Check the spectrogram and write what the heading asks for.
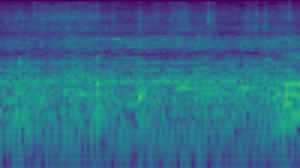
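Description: Tissue paper and a foil gift bag rustling and crinkling as a present is pulled out of the bag, with music playing in the background.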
